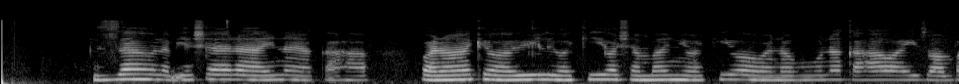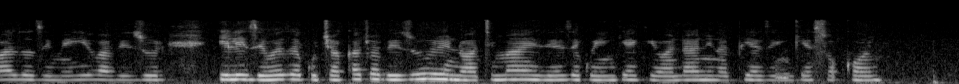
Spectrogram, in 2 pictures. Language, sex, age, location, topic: Swahili, female, 18-24, Dar es Salaam, agriculture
